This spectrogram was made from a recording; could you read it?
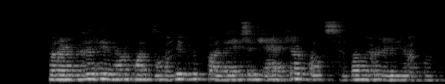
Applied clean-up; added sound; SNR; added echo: neural mask model DeepFilterNet 3.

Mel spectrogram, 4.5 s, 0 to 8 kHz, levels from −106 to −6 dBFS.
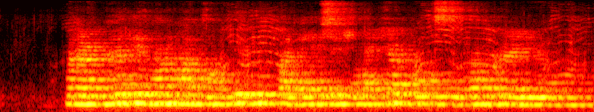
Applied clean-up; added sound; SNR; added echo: neural separator model SepFormer DNS4.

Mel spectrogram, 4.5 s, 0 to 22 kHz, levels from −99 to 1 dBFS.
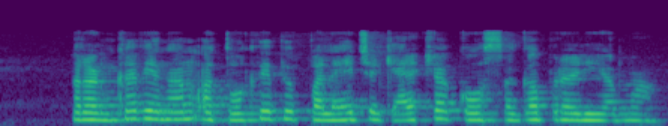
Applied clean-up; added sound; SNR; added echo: none; none; none; none.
